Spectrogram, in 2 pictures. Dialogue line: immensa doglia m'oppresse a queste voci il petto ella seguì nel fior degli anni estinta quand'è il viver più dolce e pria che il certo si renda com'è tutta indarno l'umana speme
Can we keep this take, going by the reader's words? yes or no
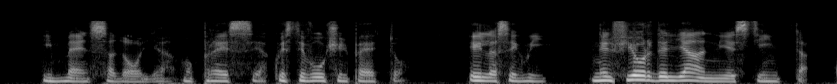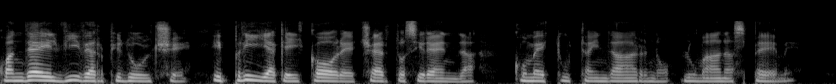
no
